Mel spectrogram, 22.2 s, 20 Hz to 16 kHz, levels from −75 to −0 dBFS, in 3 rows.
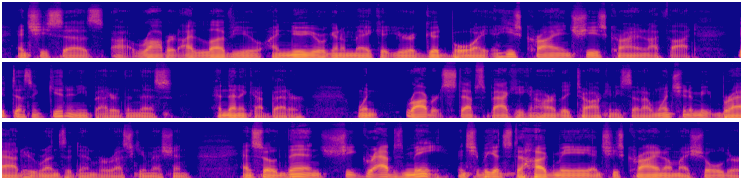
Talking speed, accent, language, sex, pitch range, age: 220 wpm, American, English, male, 70-85 Hz, 50-69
